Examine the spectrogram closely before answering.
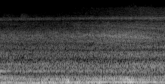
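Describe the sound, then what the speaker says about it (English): A pair of coupled TransPennine Express Class 185 diesel units pull out of York, a loud steady low engine drone and rumble close by with no voices. "Departing now, a dual pair of Trans-Pennine Express 185s working a service"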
